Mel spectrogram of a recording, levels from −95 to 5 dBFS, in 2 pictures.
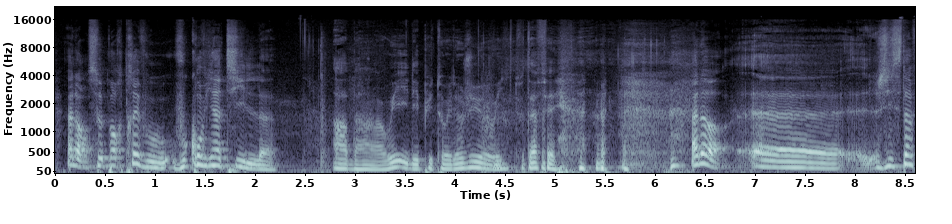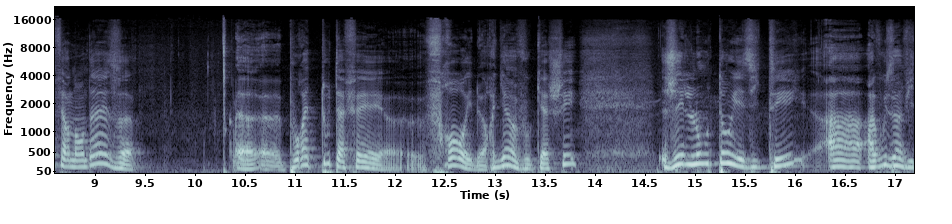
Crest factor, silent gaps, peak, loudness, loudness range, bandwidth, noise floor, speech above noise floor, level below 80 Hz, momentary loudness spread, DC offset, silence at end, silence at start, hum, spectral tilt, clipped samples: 18 dB; none; 0 dBFS; -19 LUFS; 3 LU; 16.5 kHz; -49 dBFS; 31 dB; -32 dBFS; 11 LU; under 0.1%; 0 s; 0.1 s; none; -7 dB/octave; under 0.1%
